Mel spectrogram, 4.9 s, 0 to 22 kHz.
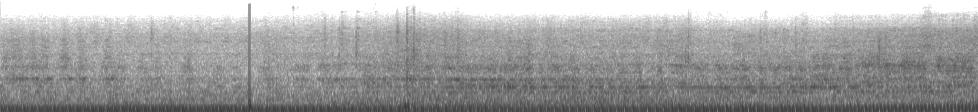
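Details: Used BMW E90 first start after coolant flush, new upper radiator hose and oil filter, battery charged: idles steadily with a faint thin whine over it, the power steering pump running dry.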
